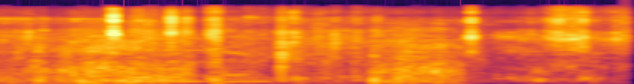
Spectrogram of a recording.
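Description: A freshly landed lake trout flopping on the ice, its body slapping and knocking on the ice and snow several times as a hand grabs at it.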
